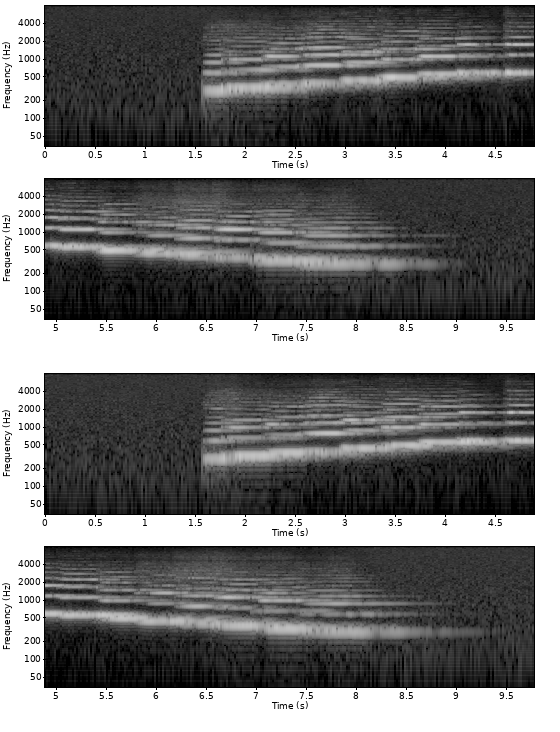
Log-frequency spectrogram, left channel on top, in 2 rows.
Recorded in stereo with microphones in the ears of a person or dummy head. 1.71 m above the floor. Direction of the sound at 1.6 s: 55° left (ahead or behind).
